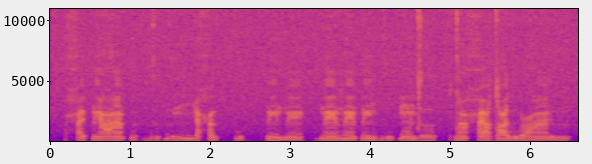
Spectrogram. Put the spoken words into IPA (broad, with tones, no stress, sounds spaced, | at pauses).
ħ ɛ˨ p ẽ˦ ʕ ã˦ p ɯ˦ ɡ͡b ɯ˧ ɓ ɯ˦ mː i˧ ħ ɯ˨˦ kː u˧ pː ẽ˧ b ɛ̃˨ | b ɛ̃˦ v ɛ̃˦ p ẽ˦ ɡ͡b u˧ ɓ õ˦ d ɤ˧ | dˤ ĩ˧ ħ ɛ˦˨ dˤ o˦ l u˧ ʕ ã˨ ɾ ɯ˨˦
